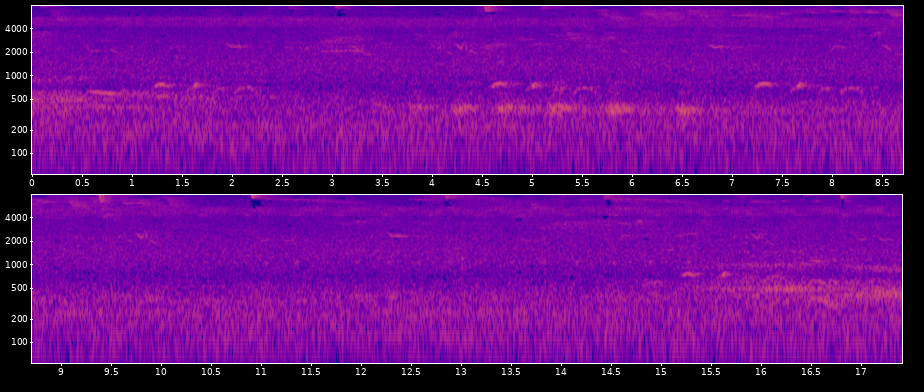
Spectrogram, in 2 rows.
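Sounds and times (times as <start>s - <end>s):
distant monkeys in Costa Rica: 0.0s - 8.4s, 14.4s - 17.4s
birds in Costa Rica: 0.0s - 17.4s
crickets in Costa Rica: 0.0s - 17.4s.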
